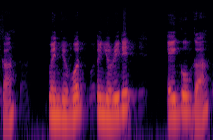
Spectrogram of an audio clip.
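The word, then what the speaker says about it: 英語: ga wakarimasu ka, or Eigo ga wakarimasu ka. When you read it, Eigo ga, you can try break it there and continue the word with the word wakarimasu ka.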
